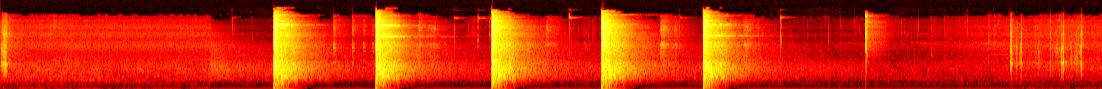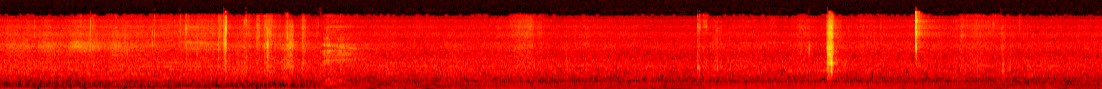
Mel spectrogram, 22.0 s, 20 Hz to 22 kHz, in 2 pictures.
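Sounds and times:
pistol shots: 2.1 - 7.8
bullet ringing off steel plate: 2.2 - 7.9.

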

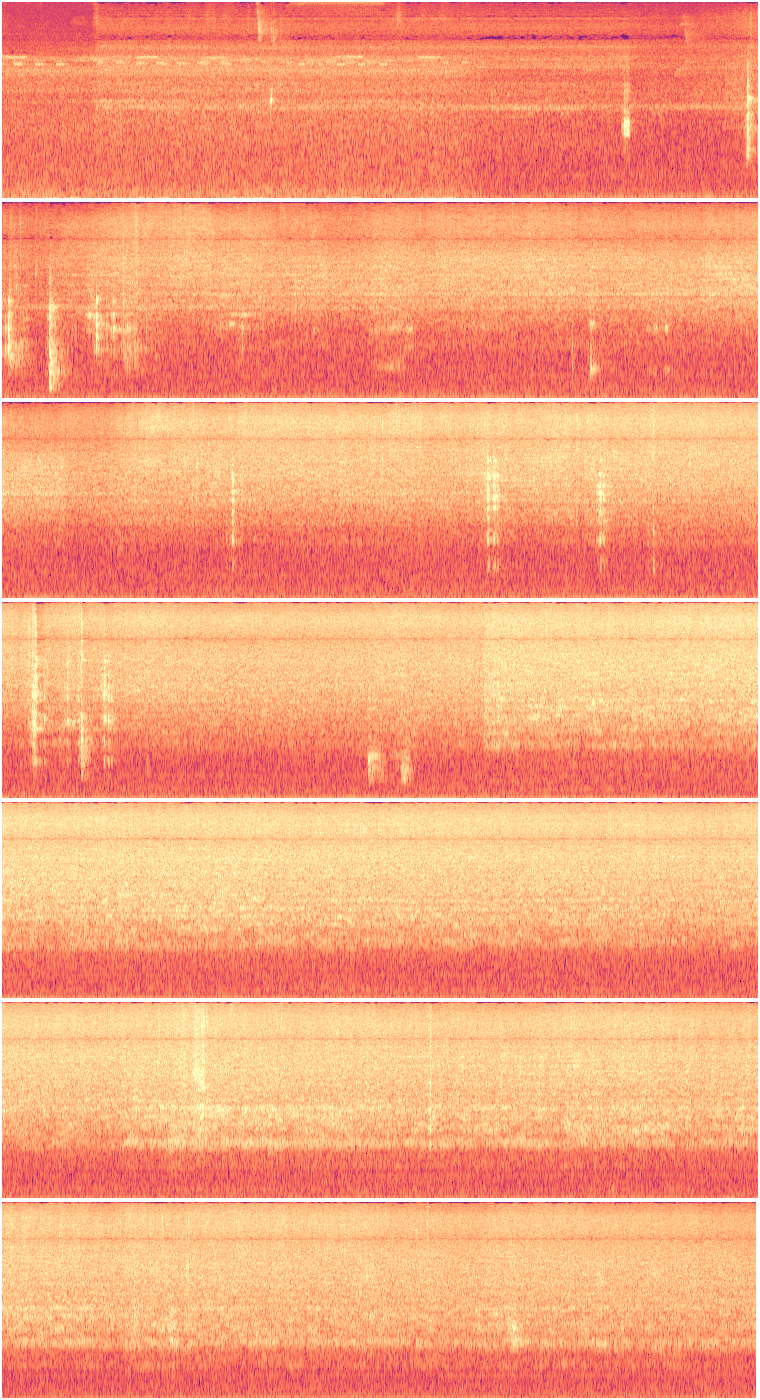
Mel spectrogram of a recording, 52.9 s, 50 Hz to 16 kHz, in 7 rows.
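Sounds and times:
vegetables sizzling in oil: 0.0 - 52.9
oil popping: 7.3 - 9.1.

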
